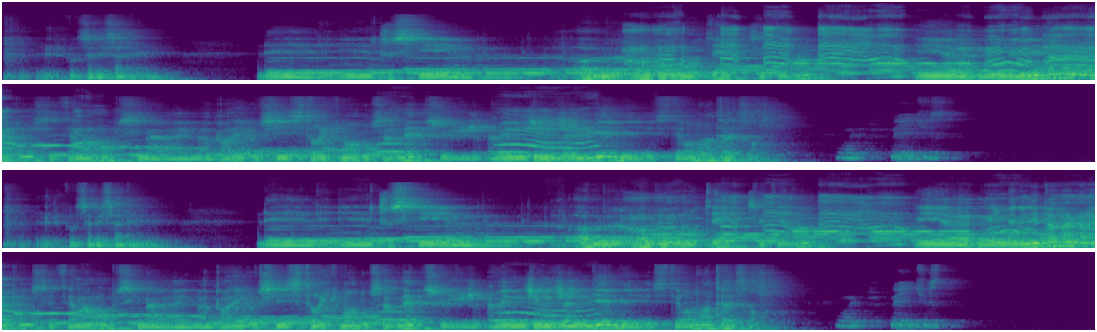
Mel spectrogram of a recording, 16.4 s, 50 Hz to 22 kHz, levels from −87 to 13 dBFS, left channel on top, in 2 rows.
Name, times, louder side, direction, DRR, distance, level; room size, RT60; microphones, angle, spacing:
voice 1, 0.0-1.2 1.9-6.1 6.8-14.0, right 1 dB, 70° right, 1 dB, 2.7 m, -23 dB
sound 1, 2.0-11.1, right 1 dB, 20° right, 1.1 m, -29 dB
Speech, 4.6-9.0 11.0-11.4 11.9-12.7, left 4 dB, 25° left, 0.9 m, -31 dB
voice 2, 14.4-15.2, left 1 dB, 45° right, 1 dB, 2.8 m, -39 dB
22.0 x 9.1 x 4.4 m, 0.66 s
head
